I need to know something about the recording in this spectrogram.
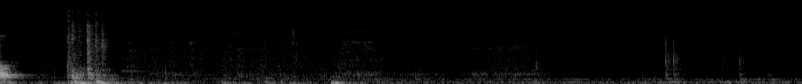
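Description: Soft knocks and rubbing as a soap-slicked rubber expansion anchor for a toilet-seat bolt is worked into the bolt hole of a porcelain toilet bowl. A louder bump comes about a second in and a sharp knock a little after three seconds, then only faint clicks near the end.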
